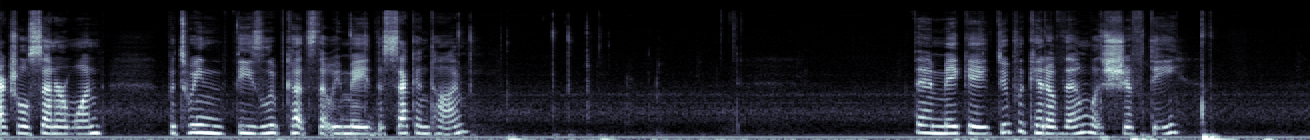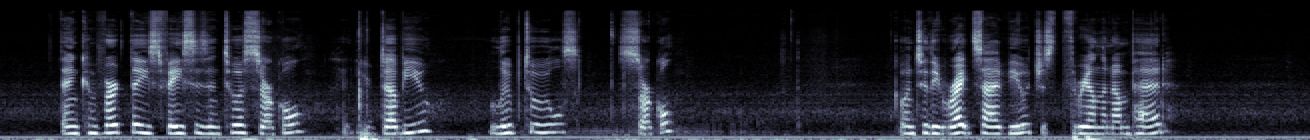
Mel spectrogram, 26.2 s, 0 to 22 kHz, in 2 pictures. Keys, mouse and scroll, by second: 3.4 click, 4.5 right click, 5.5 shift+right click, 11.2 shift+d, 11.9 Return, 16.6 w, 19.1 click, 23.7 KP_3.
